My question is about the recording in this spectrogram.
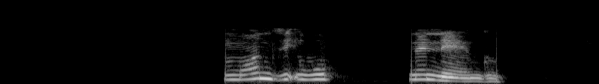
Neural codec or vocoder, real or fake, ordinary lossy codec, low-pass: none; real; Opus, 16 kbps; 5.4 kHz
